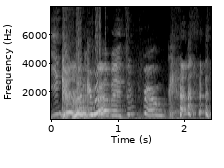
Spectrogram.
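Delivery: high-pitched laughing while half-crying through tears.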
